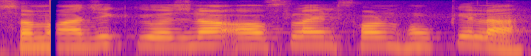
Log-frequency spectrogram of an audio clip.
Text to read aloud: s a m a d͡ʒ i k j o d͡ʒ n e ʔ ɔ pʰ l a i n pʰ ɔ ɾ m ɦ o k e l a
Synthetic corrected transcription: s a m a d͡ʒ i k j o d͡ʒ n a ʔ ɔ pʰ l a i n pʰ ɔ ɾ m ɦ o k e l a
